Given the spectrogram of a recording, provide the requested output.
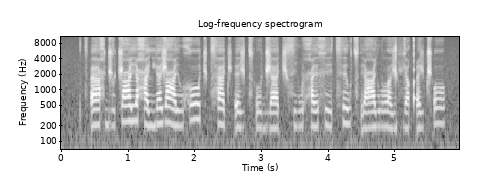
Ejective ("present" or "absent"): present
